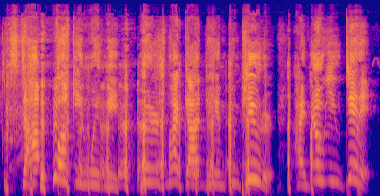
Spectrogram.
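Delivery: very high, hammed-up angry yelling; mock the roommate's shrieking meltdown; imitated furious roommate. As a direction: accuse him in an over-the-top, high-pitched rant. Retold roommate in a rage.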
